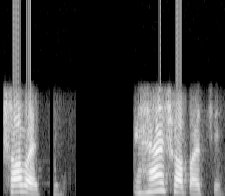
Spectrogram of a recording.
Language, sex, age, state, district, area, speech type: Bengali, female, 45-60, West Bengal, Birbhum, urban, conversation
